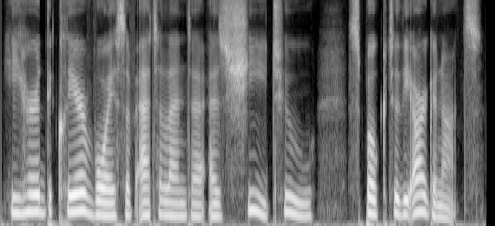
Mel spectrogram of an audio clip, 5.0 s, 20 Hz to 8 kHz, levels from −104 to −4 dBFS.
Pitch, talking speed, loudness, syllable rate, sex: 185 Hz, 170 wpm, -17 LUFS, 4.8 syllables/s, female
